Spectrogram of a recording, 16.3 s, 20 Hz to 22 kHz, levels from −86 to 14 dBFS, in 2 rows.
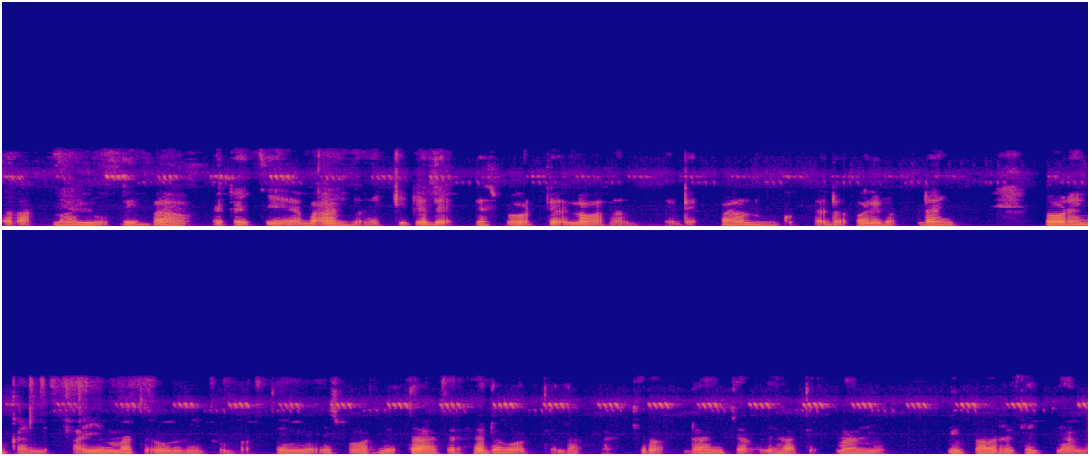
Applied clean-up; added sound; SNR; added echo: neural mask model RNNoise.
